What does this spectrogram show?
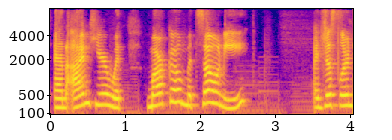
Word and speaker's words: Mazzoni: I'm the Community and Marketing Director for Catalyst, and I'm here with Marco Mazzoni. I just learned how to say this correctly. Yep, sounds great. And Mazzoni. Mazzoni.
